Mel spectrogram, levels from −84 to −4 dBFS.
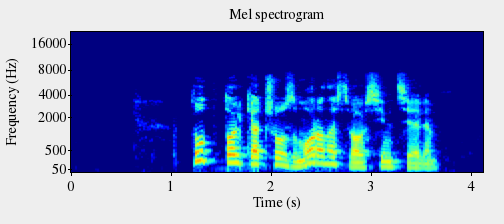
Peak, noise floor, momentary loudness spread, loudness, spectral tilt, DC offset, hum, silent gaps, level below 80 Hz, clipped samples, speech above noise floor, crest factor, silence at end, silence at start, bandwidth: -14 dBFS; -83 dBFS; 8 LU; -32 LUFS; -5.5 dB/octave; under 0.1%; none; none; -60 dBFS; under 0.1%; 52 dB; 20 dB; 0.45 s; 1.2 s; 8 kHz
